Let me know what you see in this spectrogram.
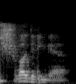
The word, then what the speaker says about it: Schrödinger: Entonces, este, este hombre eh, dice una cosa muy interesante, Erwin Schrödinger, eh, pronunciado así en alemán,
